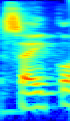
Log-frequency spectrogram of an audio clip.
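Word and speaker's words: psycho: साइको में P silent है तो पी साइको मोटर।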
